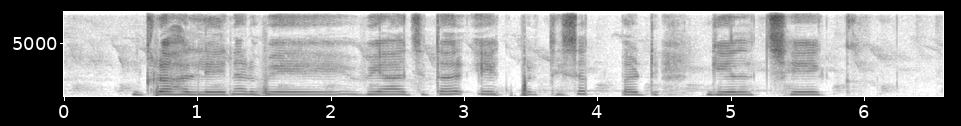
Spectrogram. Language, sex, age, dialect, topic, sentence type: Magahi, female, 18-24, Northeastern/Surjapuri, banking, statement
